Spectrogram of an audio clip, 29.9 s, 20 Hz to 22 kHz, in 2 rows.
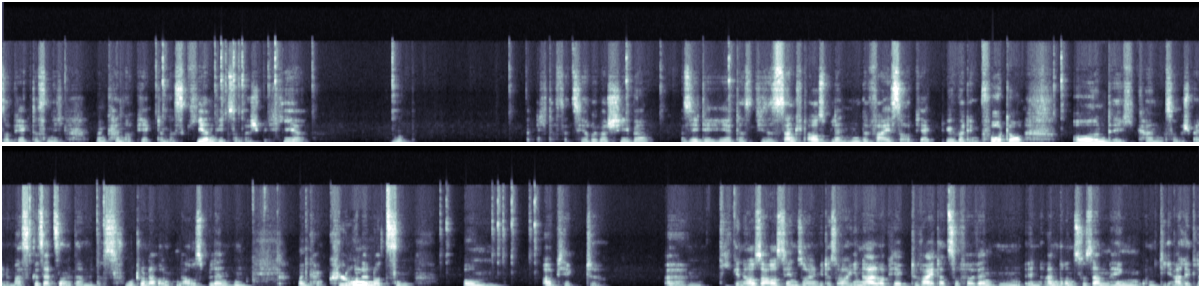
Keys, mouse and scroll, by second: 0.4 click, 1.8-2.3 ctrl+scroll up 4, 3.2 click, 4.0 click, 4.7 click, 5.2-6.4 drag, 7.6-9.4 drag, 9.6-10.7 drag, 14.4 click, 16.5 click, 17.5 click, 19.4 middle click, 21.8 click, 22.4 click.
